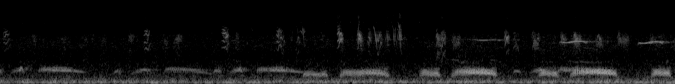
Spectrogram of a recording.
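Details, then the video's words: Spotted dove, said to have a big voice and big body, cooing while birds are trapped with a decoy; soft falling coos growing louder into clustered phrases, with clicking noise and a thin high whistle from another bird. "Mikat tekukur,, suara besar body besar"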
